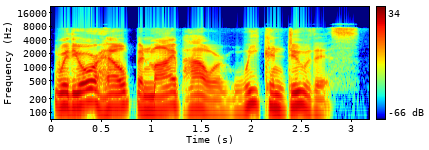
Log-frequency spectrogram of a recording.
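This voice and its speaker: A man's voice: medium pitch, a little slow, a bit bright, no room sound, highs cut off, close to an everyday voice. A man voicing a weary, defiant captive male werewolf in an audiobook, grumbling and pleading. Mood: earnest, pleading.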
